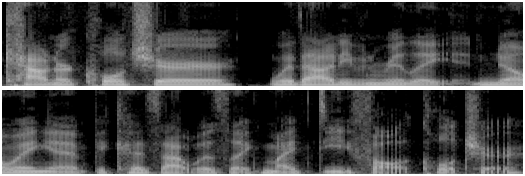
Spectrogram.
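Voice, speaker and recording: On a very clean recording with a silent background, a woman with a Californian accent and a very deep, low pitch talks at a moderate pace with fairly even intonation. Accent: Californian American English. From San Francisco, US West Coast. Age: 30s. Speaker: venture capitalist. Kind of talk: podcast interview.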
